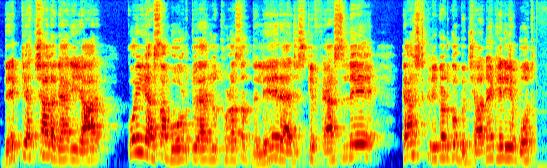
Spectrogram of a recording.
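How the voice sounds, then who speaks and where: A woman's voice: medium pitch, fast, reverberant, distant mic. A woman presenting a cricket news report, explaining it in a conversational way.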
